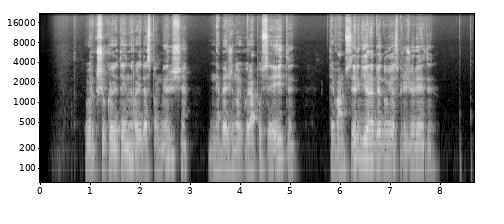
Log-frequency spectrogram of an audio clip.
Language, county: Lithuanian, Utena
